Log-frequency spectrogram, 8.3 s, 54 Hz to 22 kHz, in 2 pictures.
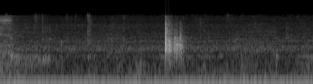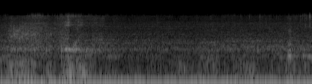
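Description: Quiet handling sounds as a screw is driven back into a 3D printer's toolhead with an Allen wrench, over steady room noise. One brief, sharp, high sound stands out about two seconds in.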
